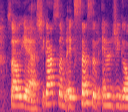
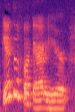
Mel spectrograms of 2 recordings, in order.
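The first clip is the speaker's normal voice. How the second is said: normal talking voice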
